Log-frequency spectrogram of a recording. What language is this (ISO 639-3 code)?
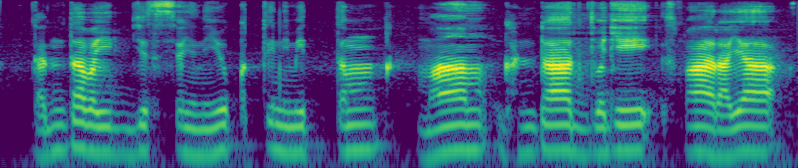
san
